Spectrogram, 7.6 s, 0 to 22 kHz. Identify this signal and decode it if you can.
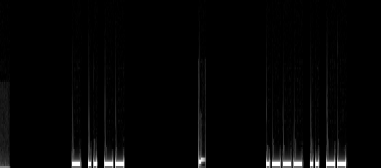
Morse code, heard as a keyed tone, about 22 wpm, 700 Hz. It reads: TIM JIM
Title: USA Common Names - Max 3 Letters - 22wpm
